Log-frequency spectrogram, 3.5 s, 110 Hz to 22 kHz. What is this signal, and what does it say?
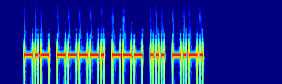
Morse code, heard as a keyed tone, about 34 wpm, 700 Hz. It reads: K9OSC
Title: NA SOTA Chaser Callsigns 35wpm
